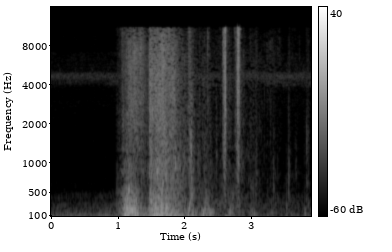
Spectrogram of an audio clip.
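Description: A pickaxe strikes a wooden crate.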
